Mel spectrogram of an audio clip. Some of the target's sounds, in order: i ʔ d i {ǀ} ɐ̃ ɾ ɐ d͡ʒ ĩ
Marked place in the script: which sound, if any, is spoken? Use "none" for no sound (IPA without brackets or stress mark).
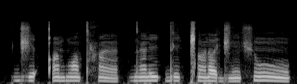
ǁ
